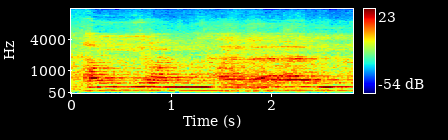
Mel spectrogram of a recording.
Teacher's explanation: tebal itu datangnya bukan dari bibir, tapi datangnya dari pangkal lidah. Jadi pangkal lidahnya dinaik.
